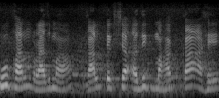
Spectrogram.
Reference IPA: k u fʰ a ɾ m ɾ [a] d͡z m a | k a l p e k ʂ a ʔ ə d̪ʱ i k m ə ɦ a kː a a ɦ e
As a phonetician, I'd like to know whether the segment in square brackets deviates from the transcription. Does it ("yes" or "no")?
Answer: no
